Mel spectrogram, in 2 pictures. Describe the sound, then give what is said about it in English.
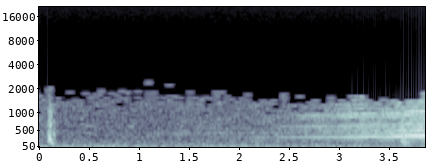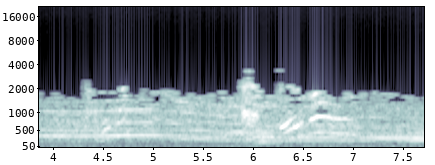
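A racing car driven by Yukie comes through a tunnel, its engine roaring steadily and growing louder as it approaches, its droning pitch climbing and whining higher over the last few seconds as it speeds past. “Oh, boy, Mayor, that Yukie is really driving that car.”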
